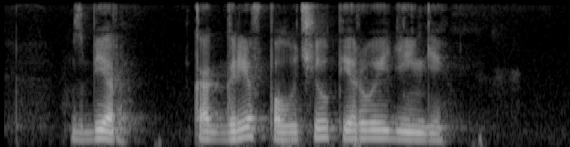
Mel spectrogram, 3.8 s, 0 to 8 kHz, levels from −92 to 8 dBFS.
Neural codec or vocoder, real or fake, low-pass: none; real; 7.2 kHz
